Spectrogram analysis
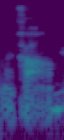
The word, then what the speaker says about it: Mackall: Taylor Mackall, Mackall. I appreciate that you pronounce it right.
